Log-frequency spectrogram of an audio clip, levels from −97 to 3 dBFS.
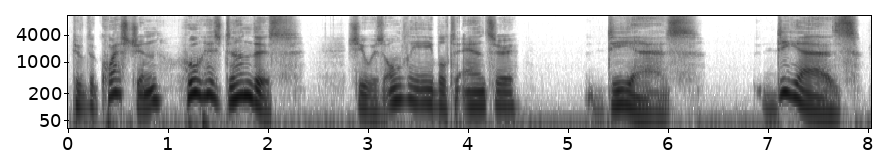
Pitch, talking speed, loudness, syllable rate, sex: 120 Hz, 105 wpm, -18 LUFS, 3.1 syllables/s, male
